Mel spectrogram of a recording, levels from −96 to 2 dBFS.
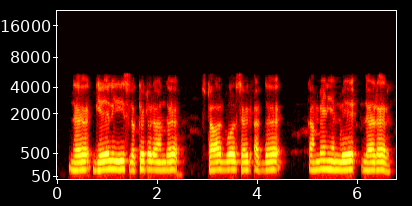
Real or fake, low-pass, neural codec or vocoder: fake; 5.4 kHz; codec, 24 kHz, 6 kbps, HILCodec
